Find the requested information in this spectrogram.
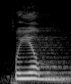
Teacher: Huruf ra dibunyikan secara tarqiq sebab ra berbaris kasrah, maka ra dibunyikan dengan tipis. Pangkal lidah kita turun ya.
